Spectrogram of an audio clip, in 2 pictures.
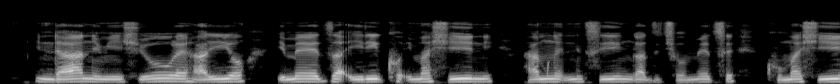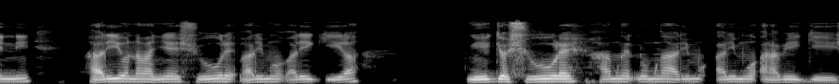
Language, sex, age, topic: Rundi, male, 18-24, education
